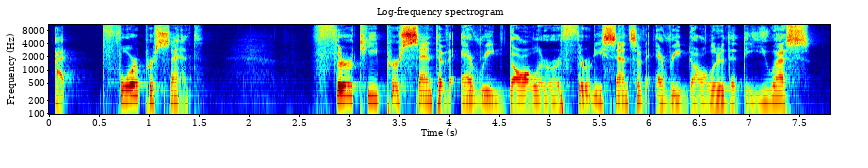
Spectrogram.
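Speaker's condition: No condition

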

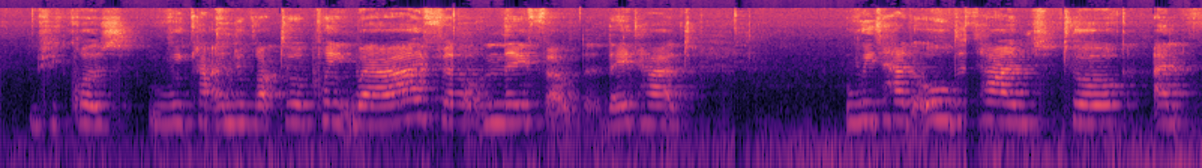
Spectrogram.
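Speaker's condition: Cerebral palsy; employs own staff team

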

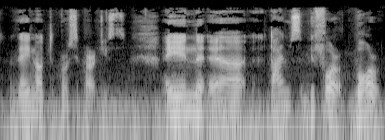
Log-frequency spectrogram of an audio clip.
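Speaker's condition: No condition

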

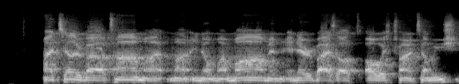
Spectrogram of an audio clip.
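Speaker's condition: No condition

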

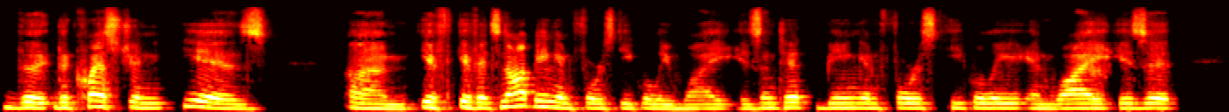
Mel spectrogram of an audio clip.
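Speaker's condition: No condition

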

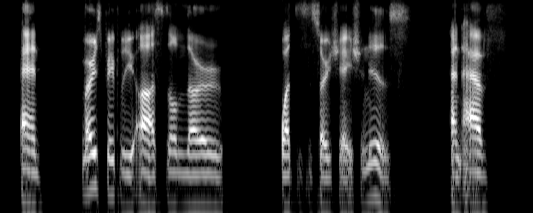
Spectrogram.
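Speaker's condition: Duchenne muscular dystrophy; genetic, progressive

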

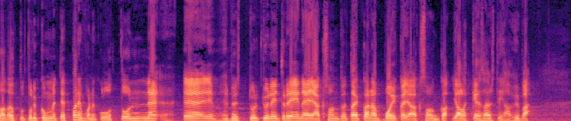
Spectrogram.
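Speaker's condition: Stuttering; frequent whole-word and part-word repetitions, some restarts; repeated sounds

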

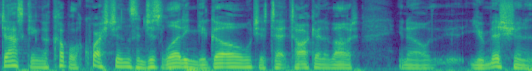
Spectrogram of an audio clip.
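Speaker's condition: No condition

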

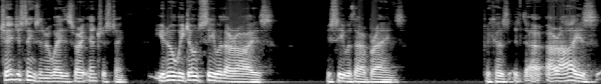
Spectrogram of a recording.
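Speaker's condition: Parkinson's; grouped objects merge together

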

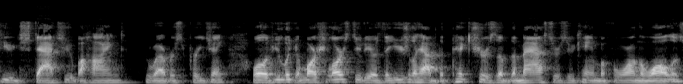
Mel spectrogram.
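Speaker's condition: Cleft lip and palate; facial scars from surgeries

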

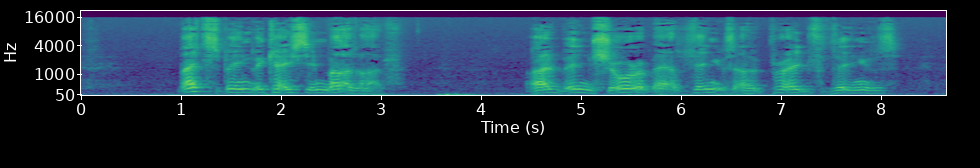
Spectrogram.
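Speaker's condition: Dystonia and cerebral palsy; hard-to-diagnose

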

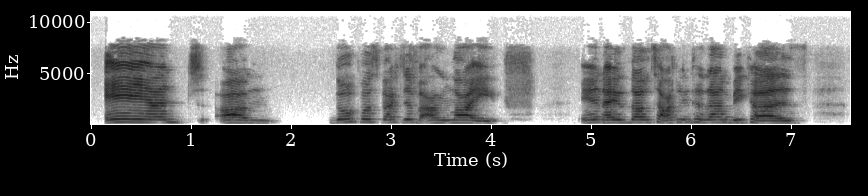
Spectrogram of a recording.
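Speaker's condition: Down syndrome

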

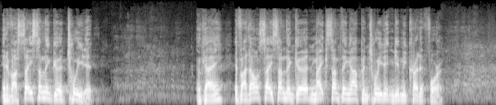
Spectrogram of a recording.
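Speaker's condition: Cleft lip and palate; congenital

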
